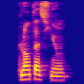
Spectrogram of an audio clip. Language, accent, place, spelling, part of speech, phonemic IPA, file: French, France, Lyon, plantation, noun, /plɑ̃.ta.sjɔ̃/, LL-Q150 (fra)-plantation.wav
- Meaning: 1. planting 2. plantation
